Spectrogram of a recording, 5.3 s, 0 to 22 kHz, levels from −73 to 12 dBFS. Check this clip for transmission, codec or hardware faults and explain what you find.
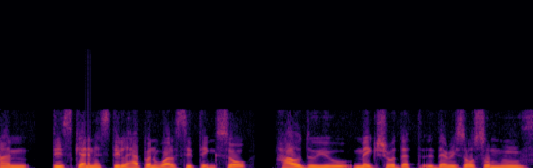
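Three kinds of fault turn up in this speech: two stretches of comfort noise, one clipped onset, and one out-of-order chunk. The call path's G.722 coding, with nothing above 8 kHz, is heard alongside them.

Comfort noise in place of the background, 0.35 to 0.53 s and 2.54 to 2.75 s, the second just before "how do you make". The sender most likely stopped transmitting during pauses, and the receiver filled them with synthetic noise. The real background gives way to a flat, featureless hiss, about 39 dB quieter in the first gap and about 16 dB quieter in the second.

Onset clipped by the voice detector, 0.47 to 0.53 s. The detector was likely slow to register that sound had resumed, so the first 60 ms went unsent and comfort noise covered them. The sound then begins abruptly, without its soft lead-in.

Chunks out of order, 0.85 to 0.90 s, just before "still happen while sitting". 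A 21.33 ms chunk played one chunk late, after the audio that should follow it. Nothing is missing, but the swapped order creates hard joins, heard as a brief jumbled moment.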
